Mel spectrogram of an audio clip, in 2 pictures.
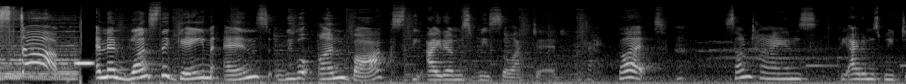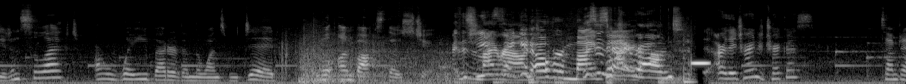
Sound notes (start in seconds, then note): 0.7 beep; 11.8 ominous music plays; 15.9 beep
